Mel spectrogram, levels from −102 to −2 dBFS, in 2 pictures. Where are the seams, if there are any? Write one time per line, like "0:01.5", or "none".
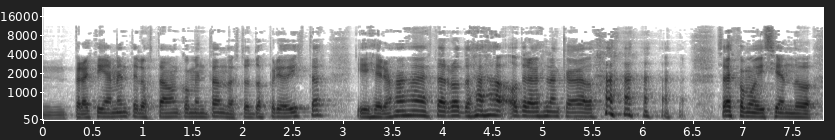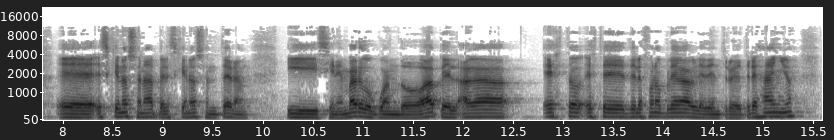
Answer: none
